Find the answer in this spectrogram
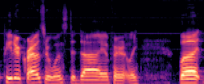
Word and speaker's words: Krause: says they pronounce it Krauser, which is weird. There's no R in it, but anywho. So here's my dream of Peter Krauser.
